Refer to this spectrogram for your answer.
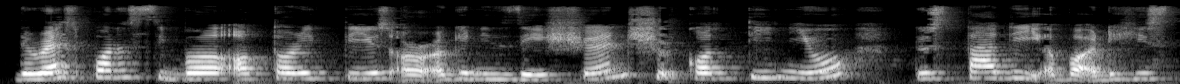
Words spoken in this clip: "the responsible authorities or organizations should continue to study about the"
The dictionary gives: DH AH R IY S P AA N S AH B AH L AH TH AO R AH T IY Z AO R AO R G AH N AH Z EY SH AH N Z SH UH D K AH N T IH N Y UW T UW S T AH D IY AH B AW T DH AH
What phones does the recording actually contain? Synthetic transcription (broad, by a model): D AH R IY S P AA N S AH B AH L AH T AO R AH T IY S AO R AO G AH N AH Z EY SH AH N SH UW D K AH N T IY N Y UW T UW S T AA D IY AH B AW T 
